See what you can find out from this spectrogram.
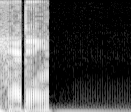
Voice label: MOS6581R3, Electronic Speech Systems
